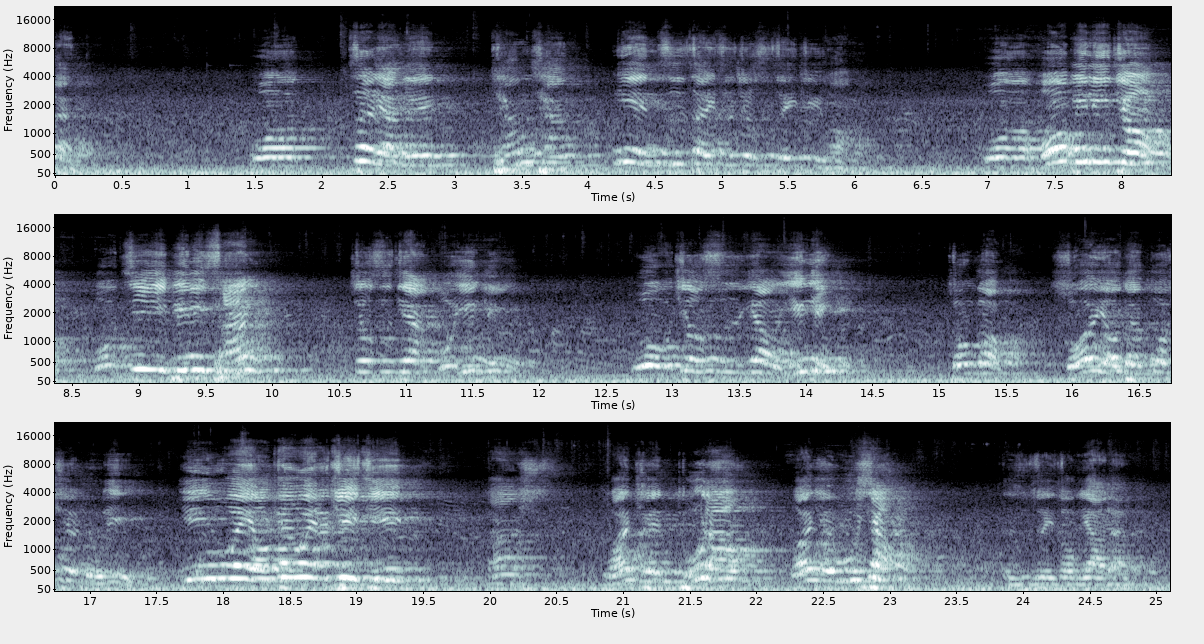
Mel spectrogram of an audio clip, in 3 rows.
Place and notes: event activity of the Tiananmen Square protests, Sony PCM D50 + Soundman OKM II
中正區 (Zhongzheng), 台北市 (Taipei City), 中華民國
